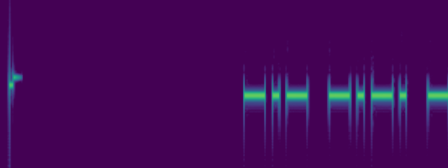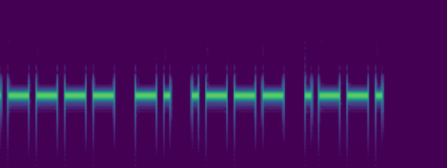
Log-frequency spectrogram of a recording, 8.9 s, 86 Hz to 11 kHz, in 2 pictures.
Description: Morse code, heard as a keyed tone, about 17 wpm, 700 Hz. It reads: KC0NJP
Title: USA Call Signs - 6 Characters - Repeated 2x - 17wpm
